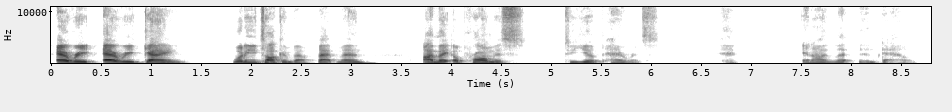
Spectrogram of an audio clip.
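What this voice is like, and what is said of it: English accent impression of Alfred. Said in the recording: “I always say it like I'm Alfred from Dark Knight. His accent. Every game. It sounds just like him. That was Alfred... That accent, that's the English accent... That was perfect... That was awful.”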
